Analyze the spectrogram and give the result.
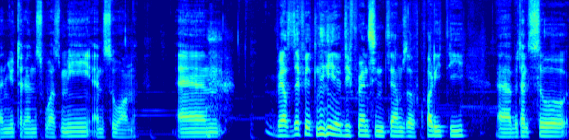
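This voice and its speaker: Relaxed man hosting a dev stream. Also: on the low side. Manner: relaxed, filler-heavy, occasional laughs. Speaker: game developer and stream host. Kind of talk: casual dev stream chat.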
